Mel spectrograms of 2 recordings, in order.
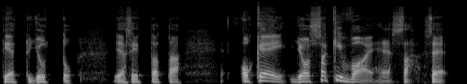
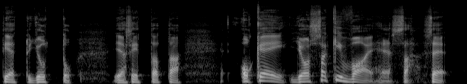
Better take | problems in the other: second | garbled, watery; slightly

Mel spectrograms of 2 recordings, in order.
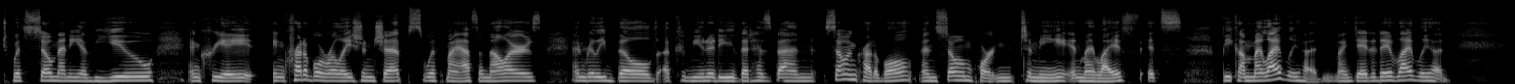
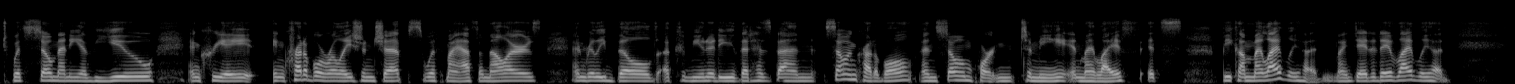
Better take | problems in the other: first | garbled, watery; slightly; nothing above 8 kHz

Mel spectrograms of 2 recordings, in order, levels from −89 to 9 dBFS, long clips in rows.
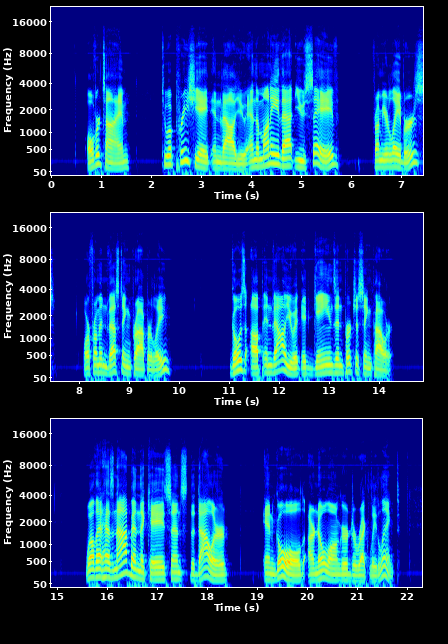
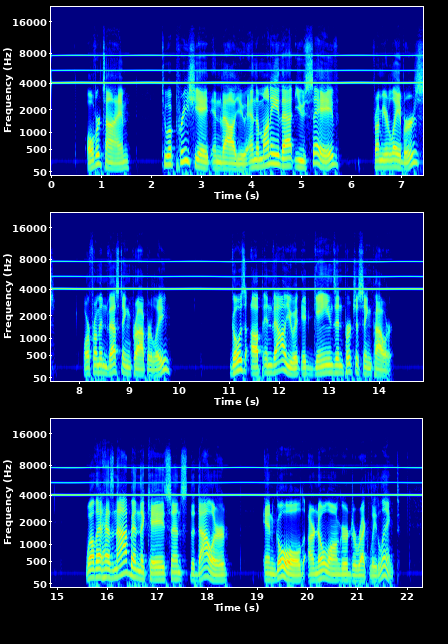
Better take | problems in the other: first | high-pitched whine; loud; throughout; 4 kHz, 8 dB below the speech

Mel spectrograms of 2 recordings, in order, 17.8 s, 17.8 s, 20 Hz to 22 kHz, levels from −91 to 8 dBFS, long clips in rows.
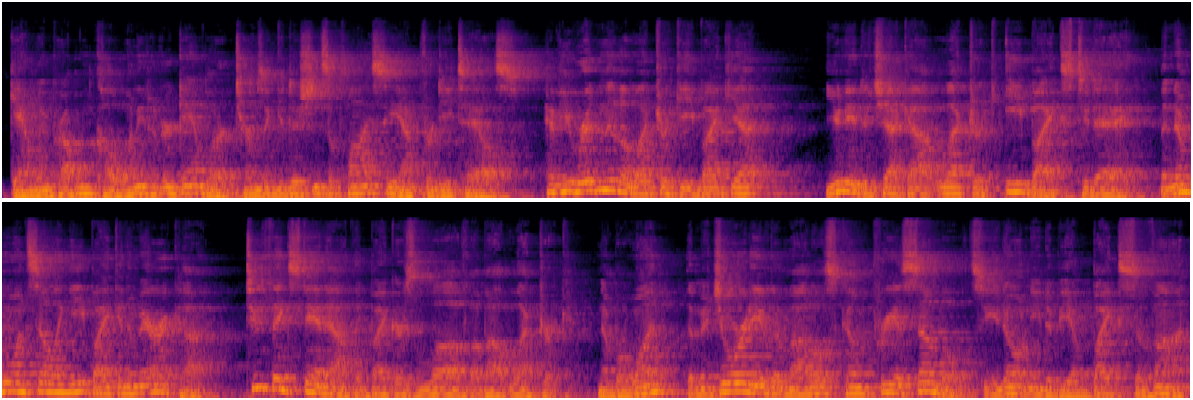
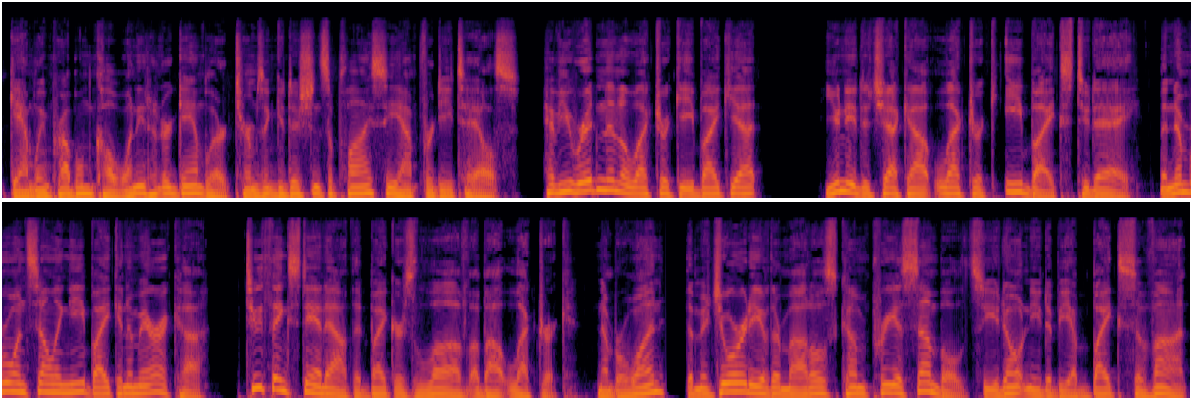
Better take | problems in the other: second | room echo; slight; dies away in 1 s

